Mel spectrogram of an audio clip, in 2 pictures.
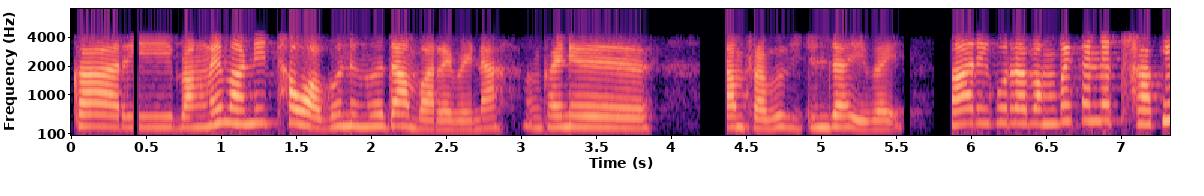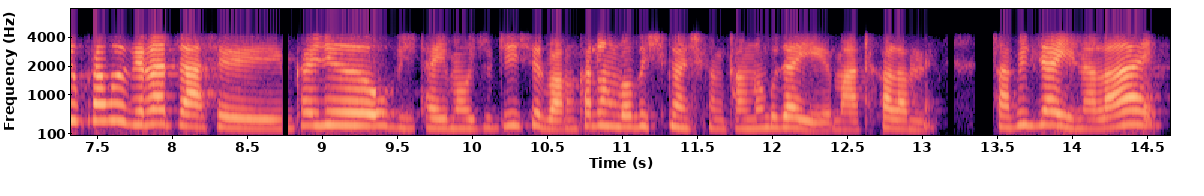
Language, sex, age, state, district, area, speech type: Bodo, female, 18-30, Assam, Kokrajhar, rural, conversation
